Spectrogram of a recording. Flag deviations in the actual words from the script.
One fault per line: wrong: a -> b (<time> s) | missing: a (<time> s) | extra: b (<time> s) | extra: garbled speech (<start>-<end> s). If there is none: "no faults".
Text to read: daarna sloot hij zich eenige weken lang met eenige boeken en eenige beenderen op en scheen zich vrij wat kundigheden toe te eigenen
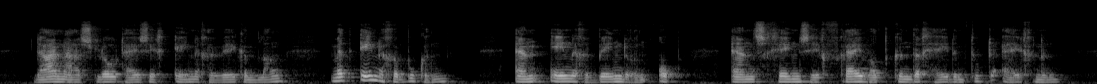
no faults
